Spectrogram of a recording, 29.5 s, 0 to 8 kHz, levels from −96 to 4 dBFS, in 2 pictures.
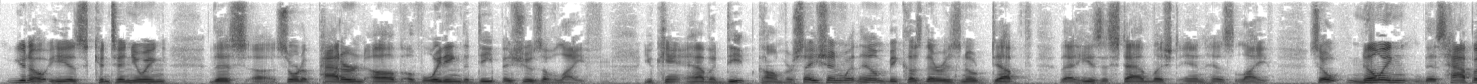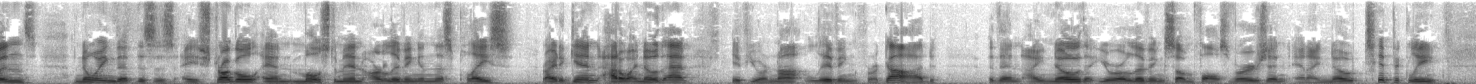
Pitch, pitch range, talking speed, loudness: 135 Hz, 125-150 Hz, 170 wpm, -18 LUFS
